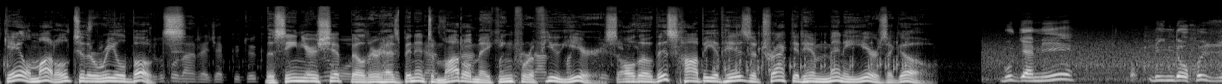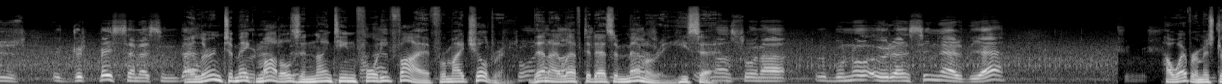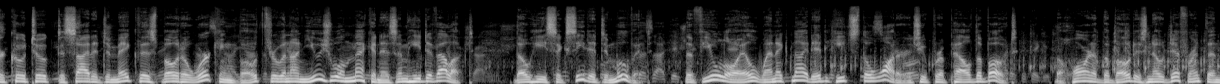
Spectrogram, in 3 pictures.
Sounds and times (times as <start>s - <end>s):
Speech: 0.0s - 9.3s, 10.0s - 22.3s, 23.4s - 36.6s.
